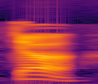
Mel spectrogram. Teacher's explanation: तो आपका जीभ कहाँ स्पर्श कर रहा है, तालु को स्पर्श कर रहा है। जो मुख में ऊपर वाला तालु वाला भाग होता है वहां स्पर्श कर रहा है, इसीलिए इसे हम क्या कहेंगे, तालव्य व्यंजन कहते हैं।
